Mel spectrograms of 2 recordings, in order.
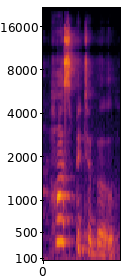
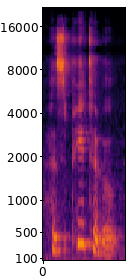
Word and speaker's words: hospitable: diachronical recessive tendency or the stress on the second syllable under the influence of the strong rhythmical tendency of the present day. For example, hospitable or hospitable, distribute or distribute, aristocrat or aristocrat.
